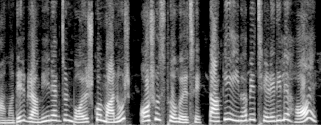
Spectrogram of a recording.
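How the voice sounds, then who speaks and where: An actress voicing a caring, outspoken village housewife in a cartoon. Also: female voice, sits high, big pitch swings, brisk, dry recording. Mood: concerned. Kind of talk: cartoon voice acting.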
